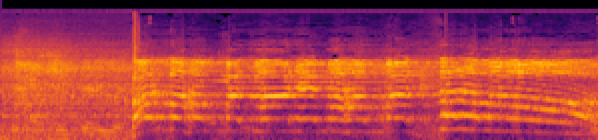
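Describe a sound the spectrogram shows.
A man chants loudly in a wavering voice through a microphone and loudspeakers.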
